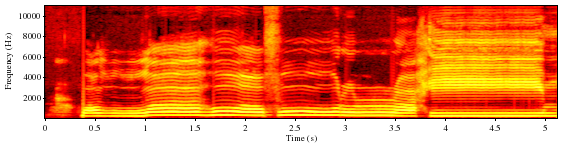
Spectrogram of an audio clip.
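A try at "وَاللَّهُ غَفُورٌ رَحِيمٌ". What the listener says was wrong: Ghoinya bagus ya, ngalir tapi jangan jadi samar. Jadi wallahu ghafu. Wallahu ghafu. Wallahu ghafurur rahim. Jadi ghoinnya tadi bunyinya kayak ngawang. Artinya gho. Sama kayak kho tapi nggak pakai nafas. Gho, cuman ngalir suara aja. Wallahu ghafurur rahim.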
